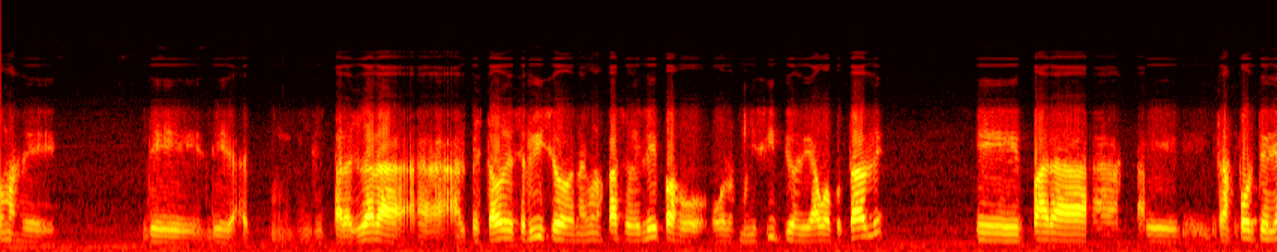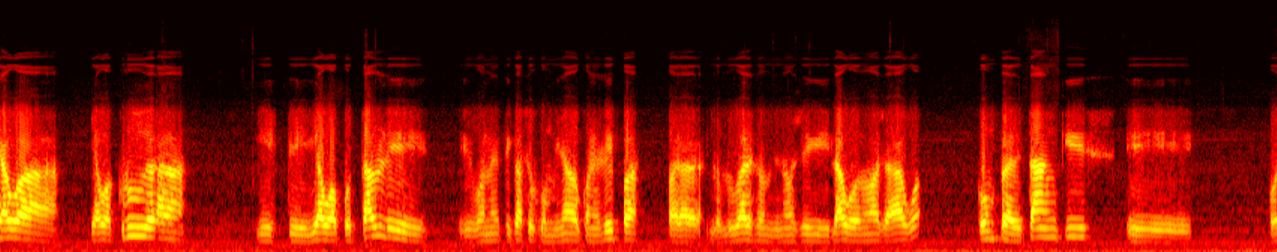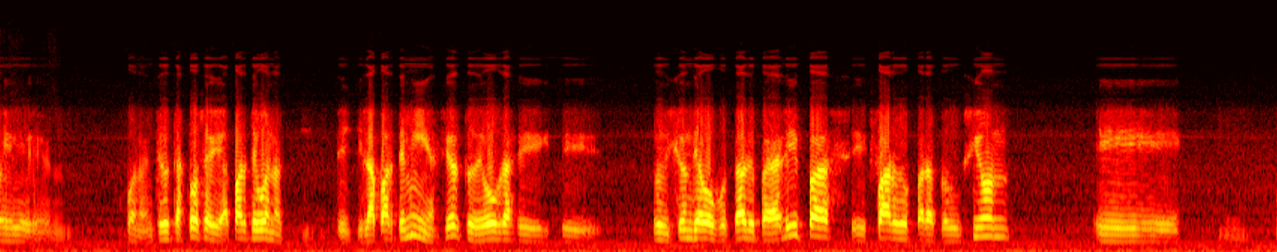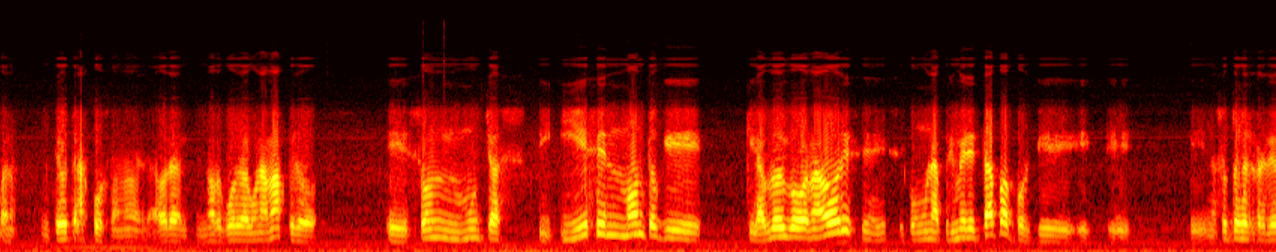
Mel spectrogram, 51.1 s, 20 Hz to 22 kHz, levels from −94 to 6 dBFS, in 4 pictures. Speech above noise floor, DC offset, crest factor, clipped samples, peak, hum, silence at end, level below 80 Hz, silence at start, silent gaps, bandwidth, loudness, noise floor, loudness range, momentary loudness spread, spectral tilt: 34 dB; under 0.1%; 20 dB; under 0.1%; -2 dBFS; none; 0 s; -54 dBFS; 0 s; none; 9 kHz; -21 LUFS; -55 dBFS; 7 LU; 17 LU; -5 dB/octave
